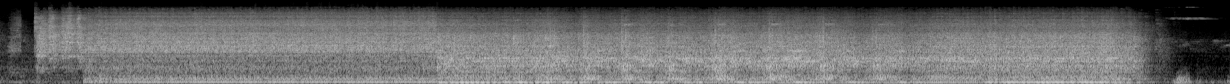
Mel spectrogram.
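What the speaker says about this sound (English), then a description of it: "Well, it runs. It runs. That's very good news. I don't think the engine is as noisy." A 2007 Husqvarna TE250 dirt bike fitted with a 300cc engine runs continuously, a loud buzzing rumble that steps up in revs partway through, then cuts off abruptly near the end.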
